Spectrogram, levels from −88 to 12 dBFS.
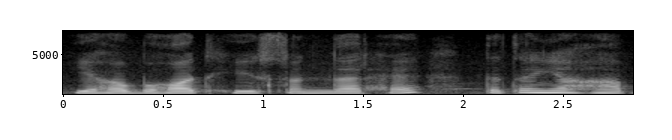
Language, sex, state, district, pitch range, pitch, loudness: Hindi, female, Himachal Pradesh, Shimla, 185-220 Hz, 195 Hz, -20 LUFS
